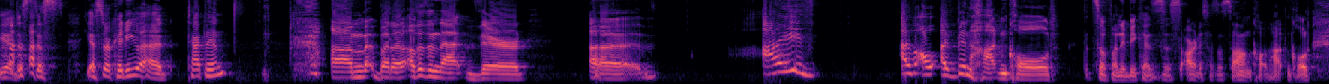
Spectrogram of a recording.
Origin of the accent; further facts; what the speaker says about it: United States; also born or lived in North Carolina / South Carolina; as a kid growing up in Sou-, in, like, North and South Carolina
